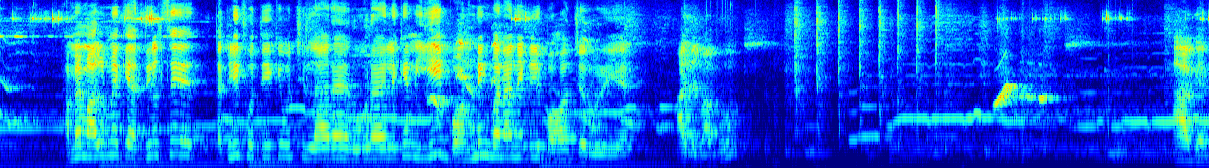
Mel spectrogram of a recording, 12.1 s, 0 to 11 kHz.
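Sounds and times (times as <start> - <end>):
puppy whining: 0.0 - 2.2, 3.0 - 6.8, 7.8 - 11.8
background music: 0.0 - 12.0.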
